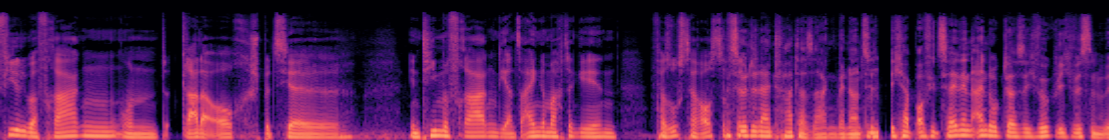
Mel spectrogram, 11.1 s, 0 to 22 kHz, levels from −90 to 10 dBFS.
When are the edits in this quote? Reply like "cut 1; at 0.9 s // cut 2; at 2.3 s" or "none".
cut 1; at 1.7 s // cut 2; at 8.8 s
